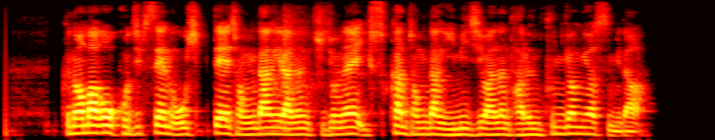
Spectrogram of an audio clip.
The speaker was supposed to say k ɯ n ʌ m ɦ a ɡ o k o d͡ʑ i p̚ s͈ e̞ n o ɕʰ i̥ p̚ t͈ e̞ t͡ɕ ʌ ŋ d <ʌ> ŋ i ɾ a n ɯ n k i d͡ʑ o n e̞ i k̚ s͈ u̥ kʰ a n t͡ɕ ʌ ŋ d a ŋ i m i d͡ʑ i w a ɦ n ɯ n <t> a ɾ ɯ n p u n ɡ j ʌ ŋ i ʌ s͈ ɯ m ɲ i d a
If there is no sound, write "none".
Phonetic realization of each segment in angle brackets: a, t

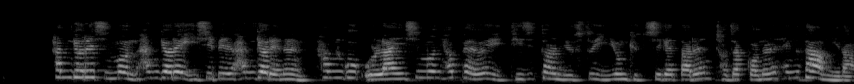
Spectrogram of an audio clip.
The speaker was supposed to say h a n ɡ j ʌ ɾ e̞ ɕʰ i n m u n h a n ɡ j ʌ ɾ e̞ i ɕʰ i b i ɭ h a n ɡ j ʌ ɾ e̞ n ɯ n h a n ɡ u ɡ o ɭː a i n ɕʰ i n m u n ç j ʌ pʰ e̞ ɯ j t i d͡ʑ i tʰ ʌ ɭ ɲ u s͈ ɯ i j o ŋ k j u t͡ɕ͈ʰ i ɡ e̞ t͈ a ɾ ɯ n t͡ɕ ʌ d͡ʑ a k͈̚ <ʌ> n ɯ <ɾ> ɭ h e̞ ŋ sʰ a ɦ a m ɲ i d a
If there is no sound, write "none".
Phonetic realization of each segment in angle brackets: ʌ, none

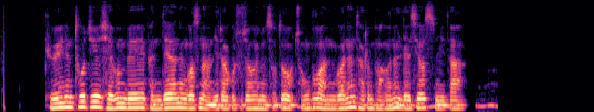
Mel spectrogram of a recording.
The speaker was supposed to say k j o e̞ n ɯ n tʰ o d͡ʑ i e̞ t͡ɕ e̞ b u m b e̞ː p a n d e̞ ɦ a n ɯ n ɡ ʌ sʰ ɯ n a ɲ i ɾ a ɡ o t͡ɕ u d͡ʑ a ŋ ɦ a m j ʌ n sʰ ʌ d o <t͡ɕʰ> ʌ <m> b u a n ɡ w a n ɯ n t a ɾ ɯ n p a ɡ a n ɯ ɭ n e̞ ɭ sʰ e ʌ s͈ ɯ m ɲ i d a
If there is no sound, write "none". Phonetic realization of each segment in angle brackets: t͡ɕ, ŋ

